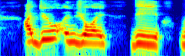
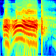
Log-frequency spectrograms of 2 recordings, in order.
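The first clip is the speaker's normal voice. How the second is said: eerie ghostly laugh; 5 dB louder than usual. Pretend. Ends the Ghost Host spiel.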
